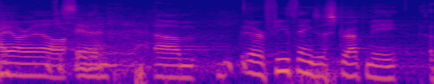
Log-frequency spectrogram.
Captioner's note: audience laughing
